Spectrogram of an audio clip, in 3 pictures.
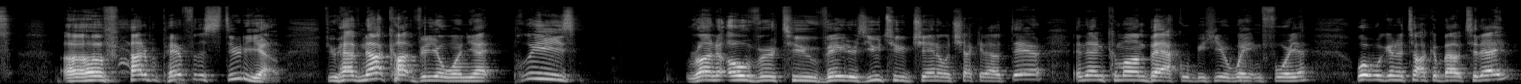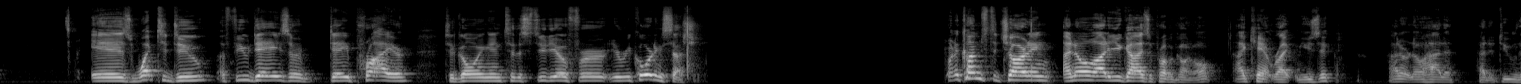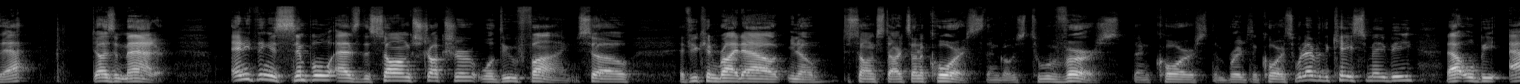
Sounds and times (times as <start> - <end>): Speech: 0.0 - 5.8, 6.9 - 15.2, 15.9 - 22.3, 24.7 - 45.6.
